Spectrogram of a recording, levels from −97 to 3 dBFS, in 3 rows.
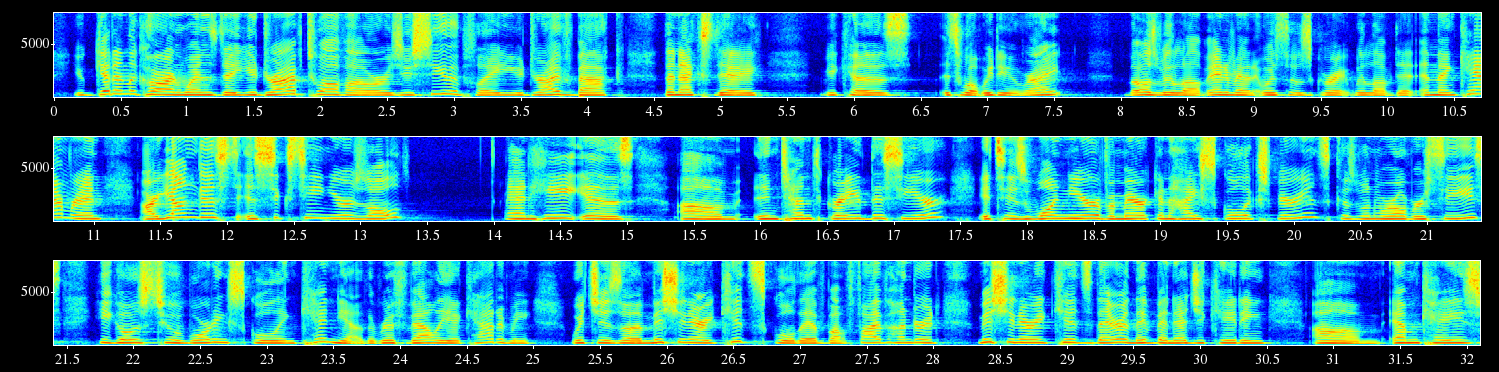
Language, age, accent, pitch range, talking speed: English, 50-69, American, 215-265 Hz, 185 wpm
